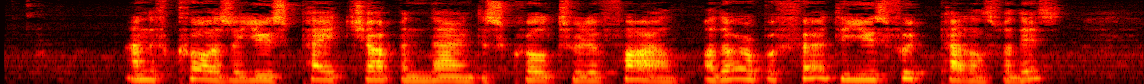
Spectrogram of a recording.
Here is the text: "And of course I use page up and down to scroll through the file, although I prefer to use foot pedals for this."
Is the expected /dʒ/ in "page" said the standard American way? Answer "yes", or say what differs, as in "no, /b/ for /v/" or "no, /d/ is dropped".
no, /tʃ/ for /dʒ/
